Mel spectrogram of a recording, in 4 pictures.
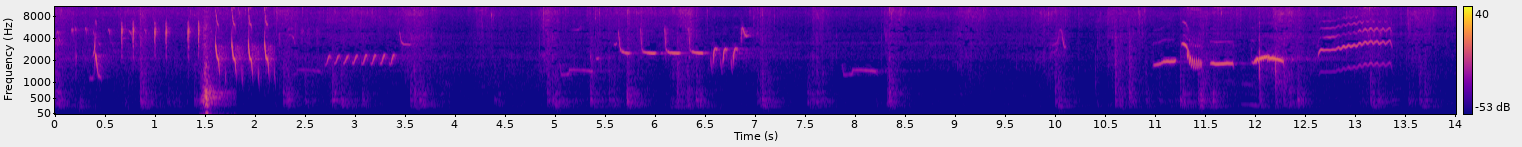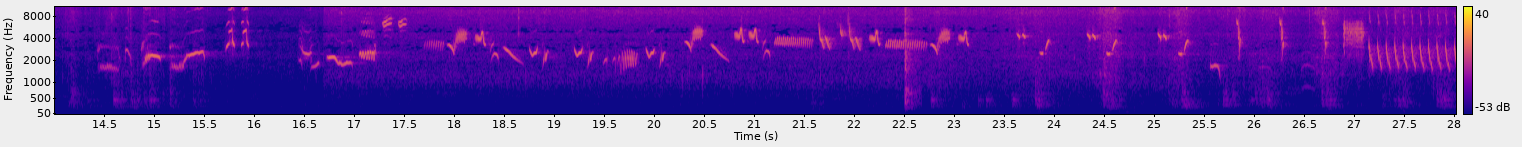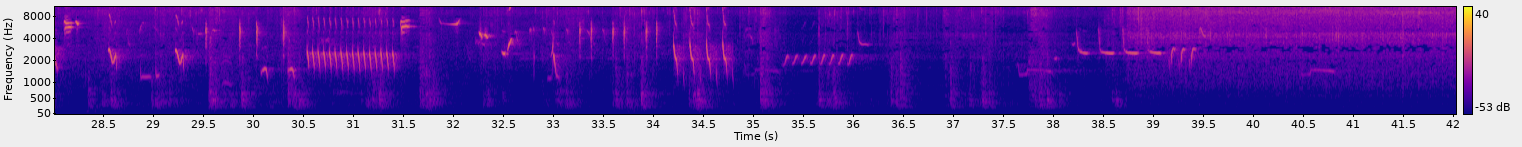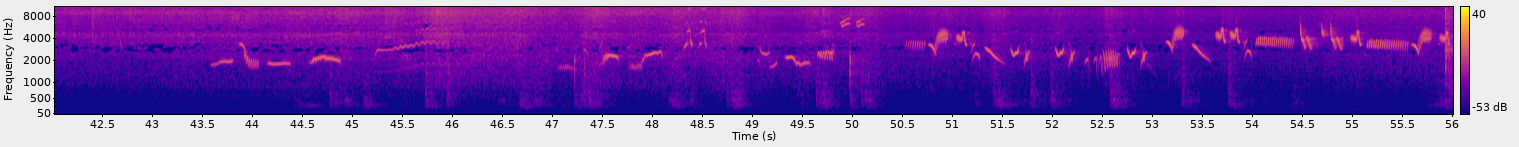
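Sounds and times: steady hiss: 0:00.0 - 0:35.1, 0:36.3 - 0:56.0
small birds chirping: 0:00.0 - 0:41.7, 0:42.4 - 0:56.0
spatula scraping metal pan: 0:44.5 - 0:52.9.

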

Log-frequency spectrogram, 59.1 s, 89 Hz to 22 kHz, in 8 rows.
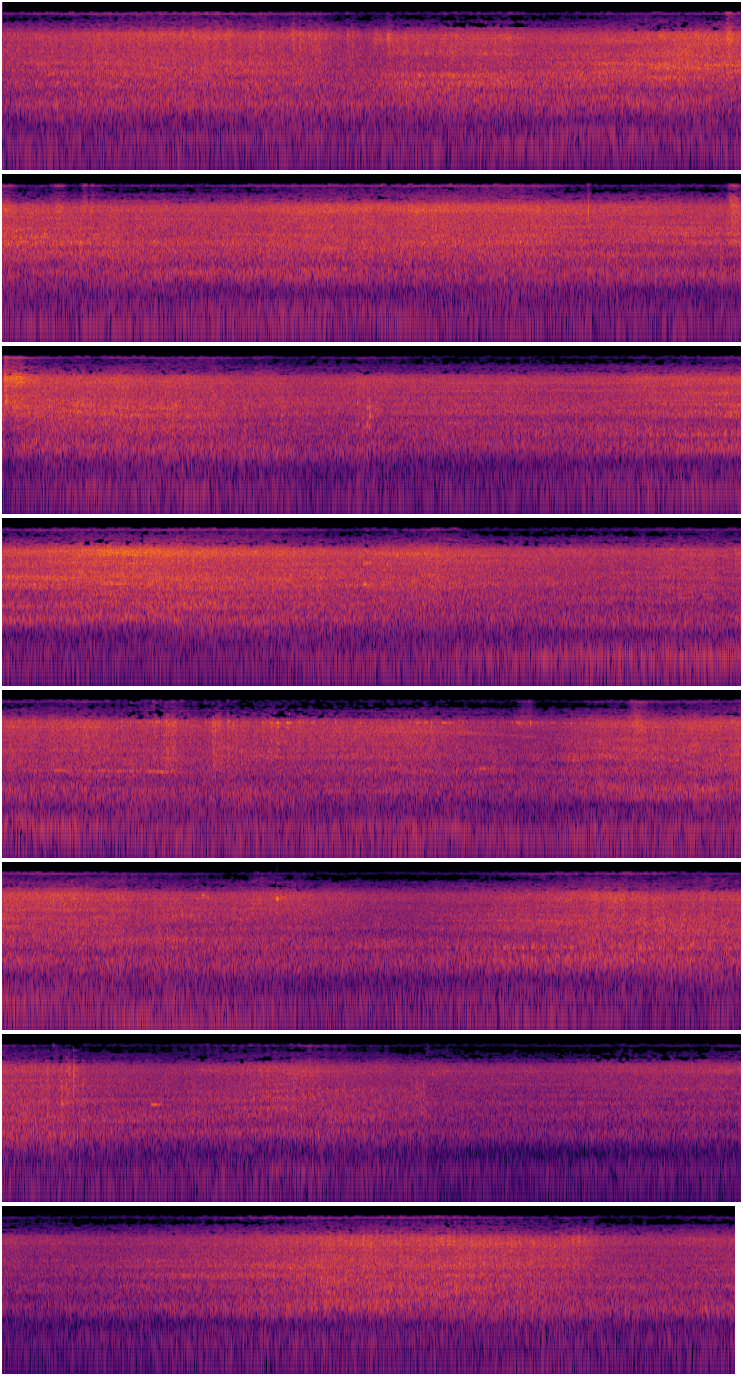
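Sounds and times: diesel engines of passing lorries: 0:00.0 - 0:59.0
tyres rolling on road: 0:00.0 - 0:59.0.

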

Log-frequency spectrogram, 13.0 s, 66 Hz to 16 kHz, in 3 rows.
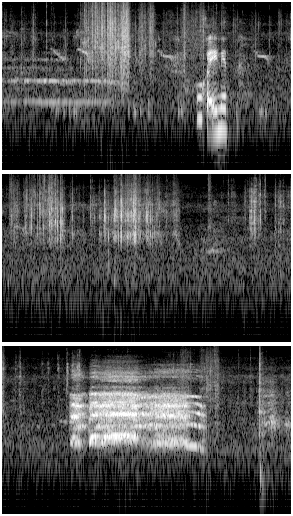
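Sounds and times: rooster crowing: 0:00.0 - 0:01.8, 0:09.7 - 0:11.8
corn husks crackling over fire: 0:00.0 - 0:12.8.

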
